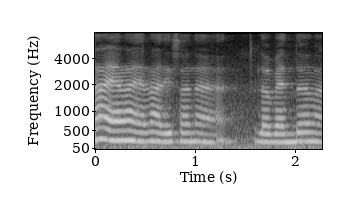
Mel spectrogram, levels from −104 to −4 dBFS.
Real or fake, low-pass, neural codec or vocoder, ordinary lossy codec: real; none; none; none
